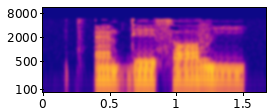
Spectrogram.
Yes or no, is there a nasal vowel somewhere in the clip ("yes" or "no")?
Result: yes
